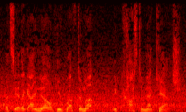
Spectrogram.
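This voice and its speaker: A man's voice: on the high side, normal speed, natural voice. A man with an American accent voicing a confident football color commentator, conversational and emphatic as he explains. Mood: analytical. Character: confident male football analyst in the broadcast booth. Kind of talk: football video game analysis. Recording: game audio with loud stadium noise. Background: loud stadium noise.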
